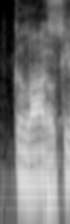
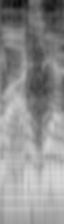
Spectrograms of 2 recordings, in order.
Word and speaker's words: Glossier: new cosmetics line, Glossier, which is pronounced, Tom, Glossier. Okay, all right. I had to look that one up. I know you were doubting that, right? I was going to say Glossier, so I'm glad you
